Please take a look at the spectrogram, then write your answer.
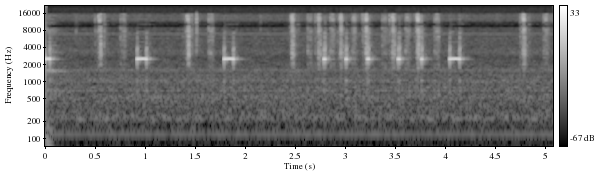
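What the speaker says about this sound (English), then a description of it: "then you'll hear the Roger beep through the speaker" Short electronic roger beep tones from a K-PO DX 5000 Plus radio amplifier chirp through a speaker at irregular intervals over a quiet, steady background hum, some in quick pairs, each one brief and clear.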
